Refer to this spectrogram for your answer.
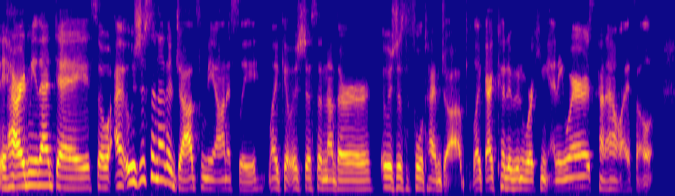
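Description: Speaking at a very fast pace with hardly any pauses, a woman with a very deep, low pitch and an American accent uses ordinary pitch variation over a quiet background. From Maryland, US. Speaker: hair colorist. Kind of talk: interview. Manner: casual, filler-heavy.

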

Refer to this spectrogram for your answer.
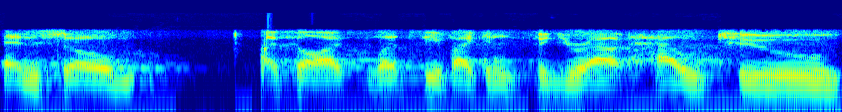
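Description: With noticeable background noise behind him, a man with an American accent speaks at a fairly low pitch with fairly even intonation. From St. Louis, US Midwest. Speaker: sports interviewer. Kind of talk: casual interview.

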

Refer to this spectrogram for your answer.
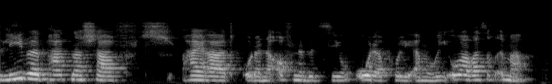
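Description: A woman's medium-pitched, somewhat breathy voice at a moderate pace, with ordinary pitch variation. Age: 40s. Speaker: spiritual mentor. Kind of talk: interview. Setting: online livestream.

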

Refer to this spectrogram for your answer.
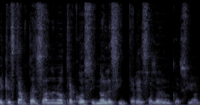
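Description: Lively intonation shapes a dark, mellow tone. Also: man. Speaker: presidential candidate. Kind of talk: political debate.

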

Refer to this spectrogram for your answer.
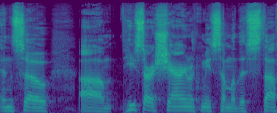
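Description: A man's plain, everyday voice, medium in pitch and moderate in pace, in a very clean recording with a silent background. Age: 30s. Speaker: cancer survivor and speaker. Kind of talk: interview.

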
